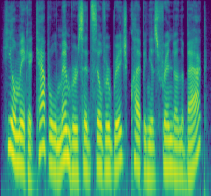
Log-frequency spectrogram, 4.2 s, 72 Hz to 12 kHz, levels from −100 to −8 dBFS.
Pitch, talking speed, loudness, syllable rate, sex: 160 Hz, 185 wpm, -17 LUFS, 4.9 syllables/s, female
